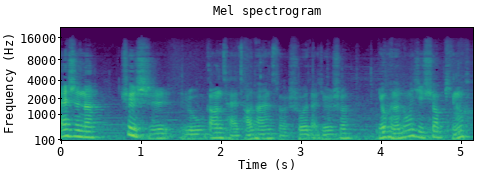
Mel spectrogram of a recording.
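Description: A man speaks at a moderate pace with lively intonation and a somewhat breathy quality. Audible echo from the room surrounds his voice. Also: medium pitch for a man. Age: 30s. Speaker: amateur runner, running mentor. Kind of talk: casual chat.

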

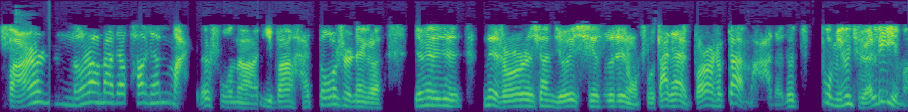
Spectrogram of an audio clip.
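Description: Speaking fairly quickly, a man uses a high voice with very wide pitch swings. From Shenyang, northeast China. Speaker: book collector and writer. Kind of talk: casual chat about books.

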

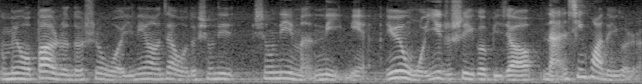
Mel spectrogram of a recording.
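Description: Somewhat breathy and medium in pitch, a woman talks at a fairly quick pace with hardly any pauses and ordinary pitch variation. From Sichuan, Pixian near Chengdu. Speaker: bridge designer and photographer, gallery co-owner. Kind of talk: casual chat. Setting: in the guest's gallery space.

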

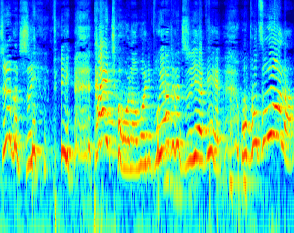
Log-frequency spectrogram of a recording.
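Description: Over noticeable background noise, a woman speaks at an extremely high pitch with very wide pitch swings. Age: 20s. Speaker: travel video blogger. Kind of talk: casual chat.

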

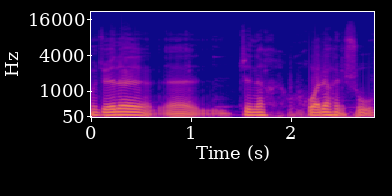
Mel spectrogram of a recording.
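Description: With music playing in the background, a man speaks at a fairly low pitch. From Beijing. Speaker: returning guest. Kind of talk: casual chat. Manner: hesitant, with fillers.

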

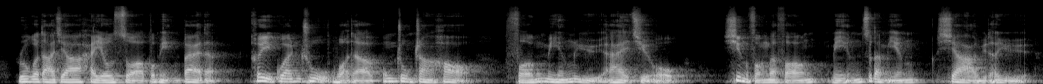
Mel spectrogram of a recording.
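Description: Over noticeable background noise and audible room echo, a man speaks very slowly in a fairly low voice with ordinary pitch variation. He leaves hardly any pauses. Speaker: podcast host, moxibustion practitioner. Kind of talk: health tutorial. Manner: explanatory, frequent filler particles.

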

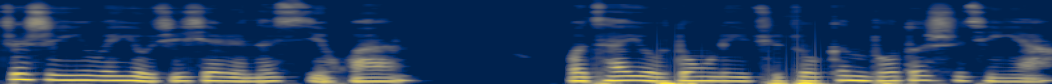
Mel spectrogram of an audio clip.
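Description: On a very clean recording with a silent background, a woman with a dark, mellow tone and fairly low pitch speaks at a moderate pace, her intonation fairly even and her loudness swinging widely. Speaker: solo podcaster. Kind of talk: casual unscripted monologue.

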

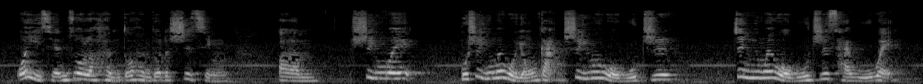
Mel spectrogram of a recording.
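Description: Amid noticeable background noise, a woman with a Cantonese accent speaks at a moderate pace, pausing long and often as her pitch swings very widely. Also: medium pitch for a woman. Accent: Cantonese-accented Mandarin. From Guangdong, southern China. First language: Cantonese (speaking Chinese). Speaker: podcast co-host, entrepreneur. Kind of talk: casual chat.

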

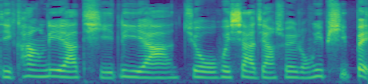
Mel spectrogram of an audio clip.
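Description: A woman's normal speaking voice at a moderate pace with fairly even intonation, in a very clean recording with a silent background. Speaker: interviewee sharing infection experience. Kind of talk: personal testimony.

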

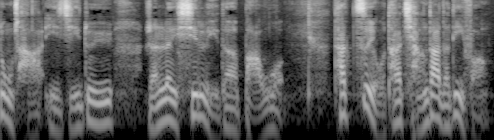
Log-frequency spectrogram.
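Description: A man's dark, mellow tone at medium pitch, moderate pace and very wide pitch swings. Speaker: podcast host on workplace topics. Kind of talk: casual monologue talk show.

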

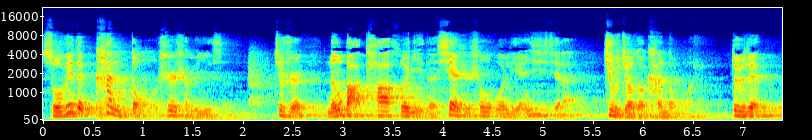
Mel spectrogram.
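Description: Audible room echo and noticeable background noise surround the recording. A man speaks at a moderate pace and a fairly high pitch. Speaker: art lecturer. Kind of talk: lecture. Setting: live lecture with audience. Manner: conversational, frequent rhetorical questions.

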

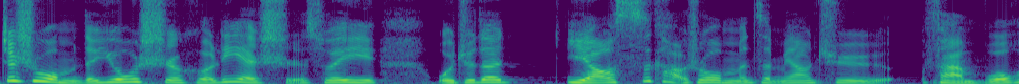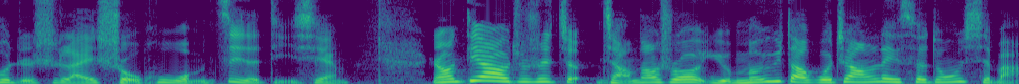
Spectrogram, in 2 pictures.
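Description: A woman's fairly high voice at a very fast pace with very wide pitch swings, on a very clean recording with a silent background. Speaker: stand-up comedian. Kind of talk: casual chat. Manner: natural, not announcer-style.

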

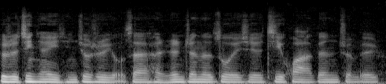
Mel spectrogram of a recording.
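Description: At a fairly quick pace, a man with medium pitch speaks in a plain, everyday voice. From northern China (Taiyuan, Shanxi). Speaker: audio editor. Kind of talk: casual chat.

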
